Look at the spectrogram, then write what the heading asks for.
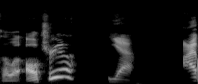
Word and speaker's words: Altria: What, Altria? Yeah. I Altria? also literally don't know, because the pronunciation is the same in Japanese. They just choose to Romanize it weird. It is weird.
